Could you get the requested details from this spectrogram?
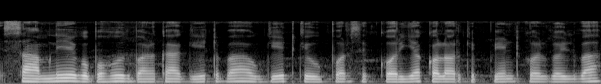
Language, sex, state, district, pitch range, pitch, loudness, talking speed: Bhojpuri, male, Bihar, Muzaffarpur, 125-135 Hz, 130 Hz, -18 LUFS, 180 wpm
